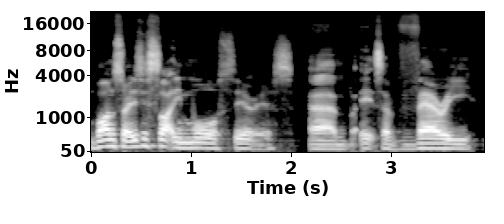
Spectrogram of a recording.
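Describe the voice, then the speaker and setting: A man's voice: lowish voice, animated, moderate pace, a little mellow. A young man, co-hosting a podcast and telling rambling stories full of "like" and "um". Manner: rambling, filler-heavy storytelling with lots of "like" and "um". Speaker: podcast co-host. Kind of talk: casual storytelling chat.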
